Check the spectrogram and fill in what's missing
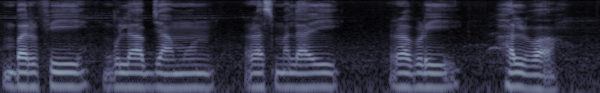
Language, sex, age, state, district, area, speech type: Urdu, male, 30-45, Delhi, New Delhi, urban, spontaneous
